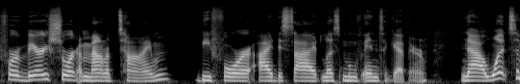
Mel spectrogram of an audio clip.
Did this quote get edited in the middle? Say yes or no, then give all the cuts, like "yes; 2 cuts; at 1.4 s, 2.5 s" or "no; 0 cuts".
no; 0 cuts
